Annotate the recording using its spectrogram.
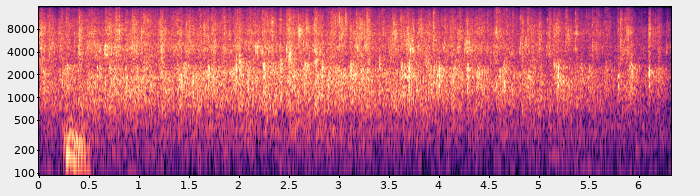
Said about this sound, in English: Would you give all of our moms a round of applause today?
